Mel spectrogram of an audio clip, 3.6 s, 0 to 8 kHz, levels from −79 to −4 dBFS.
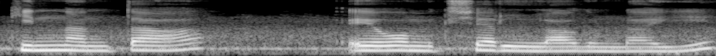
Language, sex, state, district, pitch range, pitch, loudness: Telugu, female, Andhra Pradesh, Chittoor, 195-245 Hz, 215 Hz, -15 LUFS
